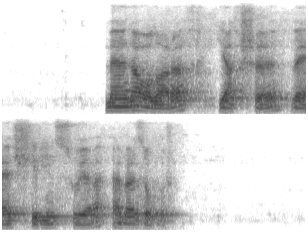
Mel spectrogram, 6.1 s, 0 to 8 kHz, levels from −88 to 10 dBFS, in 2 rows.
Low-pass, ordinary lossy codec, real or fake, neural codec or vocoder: 7.2 kHz; Opus, 16 kbps; real; none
